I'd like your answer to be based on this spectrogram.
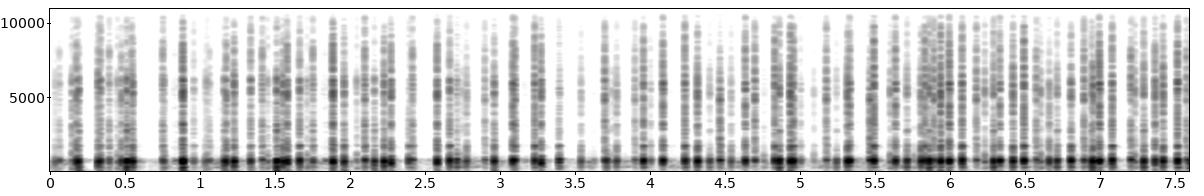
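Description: Fingertips and long yellow nails tap and scratch the sides of empty light-blue paper cups held over binaural microphone ears. A rapid, uneven stream of short, dry, hollow taps with a papery tone around 730 Hz, mixed with bright scratching.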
